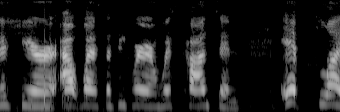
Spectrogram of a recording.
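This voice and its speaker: Recorded with a dry, close sound and no echo, a woman with a Southern US accent speaks at a fairly high pitch with ordinary pitch variation. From North Carolina. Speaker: singer-songwriter. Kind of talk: interview answer. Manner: casual, chatty.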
